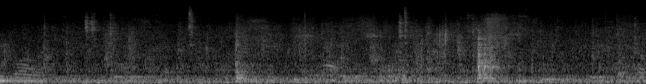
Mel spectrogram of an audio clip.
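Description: Quiet murmur of voices in a large hall, with a couple of brief soft knocks, the second louder, like stand or instrument handling.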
